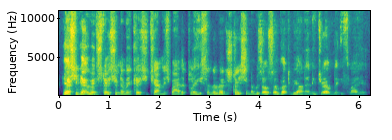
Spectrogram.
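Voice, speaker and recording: A man with a mid-range, slightly mellow voice, heard on a rough recording. He's a livestream host from Nottinghamshire, England, with an accent that leans close to Yorkshire. He chats casually with live viewers, answering their comments in a blunt, colloquial way full of grumbling dry humour.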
